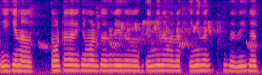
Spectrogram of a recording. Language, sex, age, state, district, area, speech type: Kannada, female, 30-45, Karnataka, Dakshina Kannada, rural, spontaneous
